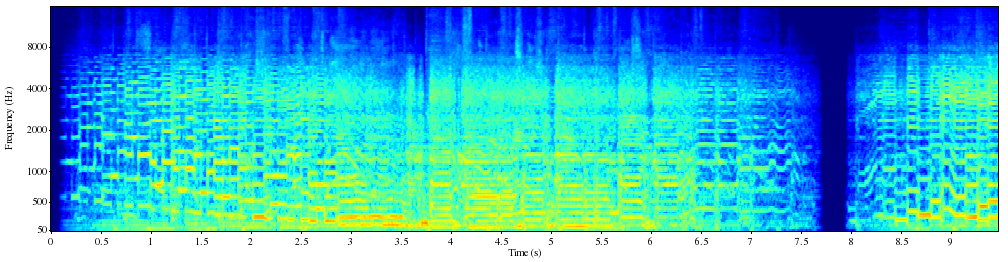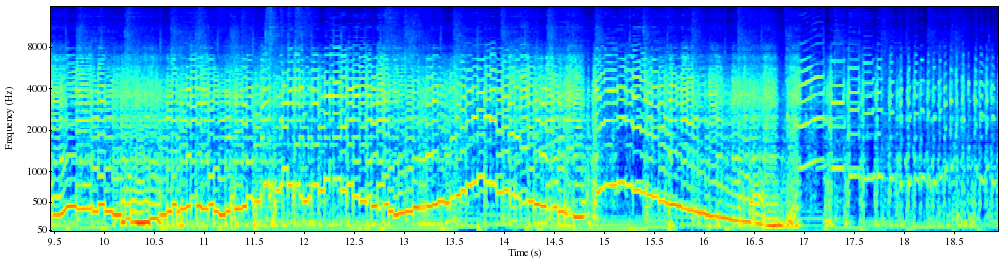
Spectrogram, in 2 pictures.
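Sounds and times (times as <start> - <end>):
boosted lead guitar: 0.1 - 18.9.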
